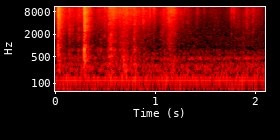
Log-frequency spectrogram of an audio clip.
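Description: Clear plastic film being peeled off a cardboard laptop box: a few short crackles, the sharpest about a quarter second in, then fainter ones.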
